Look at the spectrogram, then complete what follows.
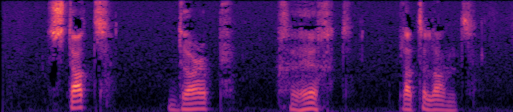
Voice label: "stad dorp", Dutch

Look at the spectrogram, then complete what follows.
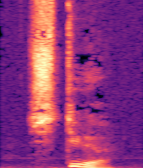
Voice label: "stuur", Dutch

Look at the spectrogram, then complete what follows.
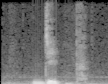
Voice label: "diep", Dutch

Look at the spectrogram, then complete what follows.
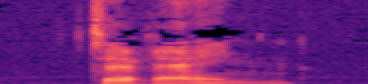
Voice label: "terrein", Dutch

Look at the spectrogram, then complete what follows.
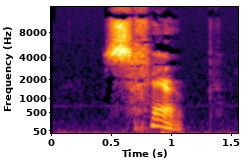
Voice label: "scherp", Dutch

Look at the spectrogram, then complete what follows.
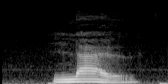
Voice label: "lui", Dutch

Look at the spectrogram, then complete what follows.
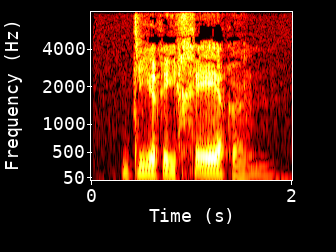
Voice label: "dirigeren", Dutch

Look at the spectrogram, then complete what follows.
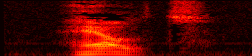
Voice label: "held", Dutch

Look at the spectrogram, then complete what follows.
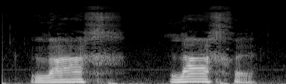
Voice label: "laag lage", Dutch

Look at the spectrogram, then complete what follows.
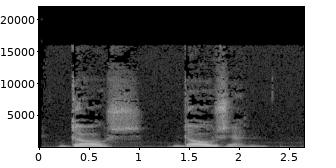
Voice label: "doos dozen", Dutch

